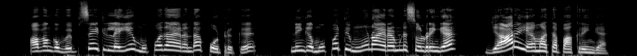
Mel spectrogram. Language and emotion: Tamil, angry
